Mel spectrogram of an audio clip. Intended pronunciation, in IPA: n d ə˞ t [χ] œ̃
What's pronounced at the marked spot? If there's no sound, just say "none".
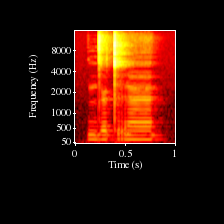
r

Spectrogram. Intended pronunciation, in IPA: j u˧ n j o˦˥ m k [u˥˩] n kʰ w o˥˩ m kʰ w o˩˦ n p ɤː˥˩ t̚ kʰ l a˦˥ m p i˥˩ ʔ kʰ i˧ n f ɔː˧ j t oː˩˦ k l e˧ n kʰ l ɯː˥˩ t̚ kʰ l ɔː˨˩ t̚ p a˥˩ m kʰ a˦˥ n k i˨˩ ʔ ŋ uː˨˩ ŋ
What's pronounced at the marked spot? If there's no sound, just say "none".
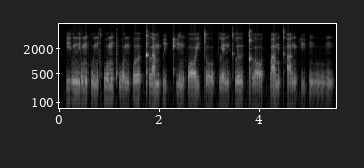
u˨˩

